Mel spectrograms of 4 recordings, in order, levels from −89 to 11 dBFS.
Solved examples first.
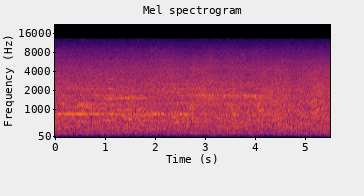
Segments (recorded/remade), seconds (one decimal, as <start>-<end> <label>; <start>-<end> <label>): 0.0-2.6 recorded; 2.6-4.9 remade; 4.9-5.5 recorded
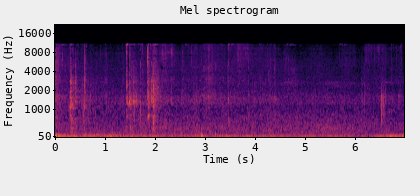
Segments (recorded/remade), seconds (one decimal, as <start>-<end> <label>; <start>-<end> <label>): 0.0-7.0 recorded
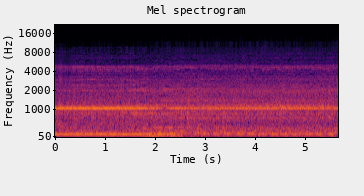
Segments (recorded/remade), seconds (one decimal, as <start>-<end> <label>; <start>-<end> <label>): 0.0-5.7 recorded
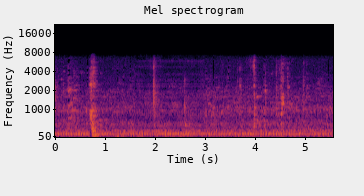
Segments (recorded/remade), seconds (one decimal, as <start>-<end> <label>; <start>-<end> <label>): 0.0-1.6 recorded; 1.6-3.0 remade; 3.0-5.6 recorded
